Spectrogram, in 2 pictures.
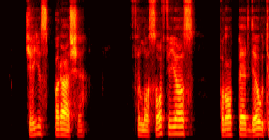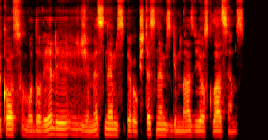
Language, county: Lithuanian, Utena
